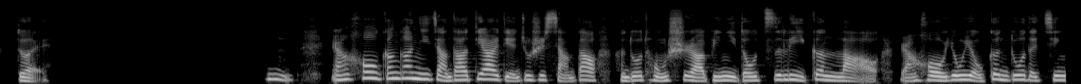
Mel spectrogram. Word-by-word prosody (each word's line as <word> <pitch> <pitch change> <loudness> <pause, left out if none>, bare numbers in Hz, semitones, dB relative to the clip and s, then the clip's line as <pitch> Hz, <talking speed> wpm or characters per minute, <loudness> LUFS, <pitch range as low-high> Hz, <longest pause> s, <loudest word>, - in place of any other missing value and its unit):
对。 - - -2 2.1
嗯， 235 -4 -3 0.3
然 220 +2 0
后 290 +3 +2
刚 270 +2 +1
刚 280 -1 +4
你 245 -2 +3
讲 220 -6 0
到 205 +2 +2
第 225 +5 -4
2 230 -2 +4
点， 175 -5 -2
就 205 +5 -2
是 205 0 -2
想 150 -7 -4
到 195 0 0
很 170 -1 -1
多 190 +2 0
同 185 -3 -1
事 200 0 -1
啊， 160 -2 +3
比 185 +3 0
你 185 -1 +3
都 180 +2 0
资 185 +4 -2
历 215 -4 0
更 200 -2 0
老， 165 -3 -2 0.2
然 160 +3 -4
后 190 -1 +3
拥 210 +4 +3
有 185 -8 +2
更 215 +4 0
多 220 +1 +1
的 185 -4 -3
经 200 +2 -1
验， 200 - 0
200 Hz, 200 characters per minute, -22 LUFS, 180-220 Hz, 2.1 s, 刚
